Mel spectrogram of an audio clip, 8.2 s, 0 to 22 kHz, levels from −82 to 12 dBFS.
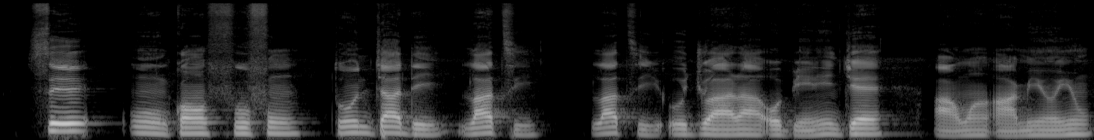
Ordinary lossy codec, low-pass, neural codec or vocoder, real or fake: none; none; none; real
